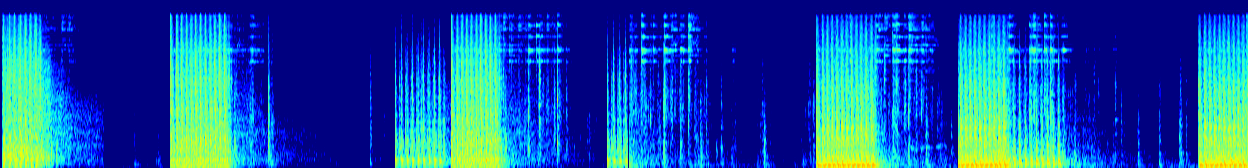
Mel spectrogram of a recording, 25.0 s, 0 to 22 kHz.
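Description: Browning M2 .50 caliber heavy machine gun firing short bursts of automatic fire, about eight bursts of one to two seconds each. Each burst is followed by a fading echo, and the longest, loudest bursts come past the middle.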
